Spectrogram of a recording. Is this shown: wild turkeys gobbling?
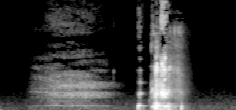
no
